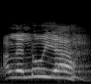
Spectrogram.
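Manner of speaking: ordinary talk, nothing marked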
